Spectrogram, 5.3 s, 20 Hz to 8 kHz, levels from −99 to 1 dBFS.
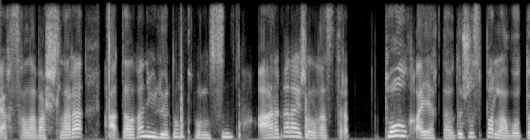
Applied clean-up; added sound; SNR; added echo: neural diffusion model UNIVERSE++.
